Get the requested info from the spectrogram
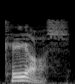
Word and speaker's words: chaos: Có khi âm CH đọc là K như trong ba chữ ta đã học trong bài trước. Đó là chaos, C-H-A-O-S, là sự hỗn loạn.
